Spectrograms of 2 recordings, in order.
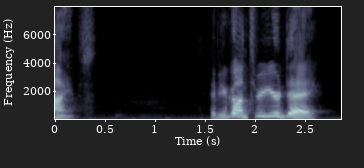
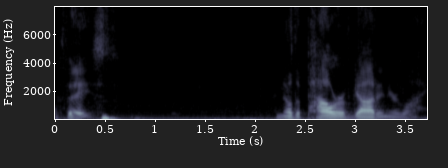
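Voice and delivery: very soft, low preaching with long pauses; low, subdued, solemn closing appeal; hushed altar appeal; 7 semitones lower, 12 dB quieter than usual. Acted. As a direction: quietly invite the congregation to respond, leaving space between phrases.

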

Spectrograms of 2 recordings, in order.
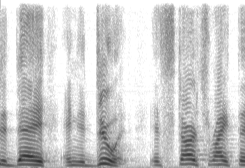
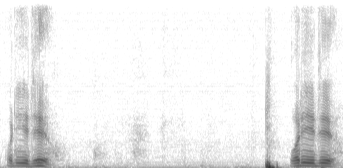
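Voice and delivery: low, soft questions with long pauses; subdued, low-pitched sermon delivery; hushed preaching; 7 semitones lower, 7 dB quieter than usual. Acted. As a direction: quietly put searching questions to the congregation.

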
